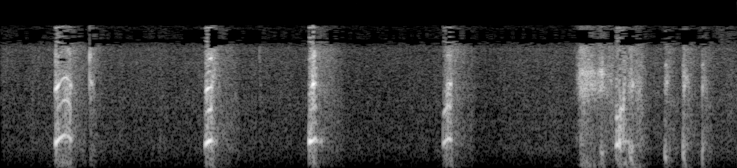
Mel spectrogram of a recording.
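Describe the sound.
A person imitates a dolphin with short, squeaky vocal bursts: four separate chirps spaced apart, then a quicker cluster of chattering squeals at the end, with no words spoken.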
